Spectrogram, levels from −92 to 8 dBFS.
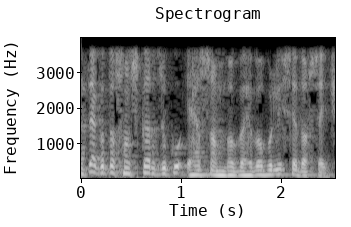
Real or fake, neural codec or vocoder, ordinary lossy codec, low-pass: real; none; none; 3.6 kHz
